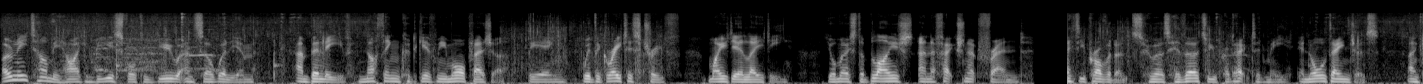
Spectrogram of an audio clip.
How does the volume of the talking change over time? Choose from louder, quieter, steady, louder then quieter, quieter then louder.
steady.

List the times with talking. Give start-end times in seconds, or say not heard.
0.0-14.1.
